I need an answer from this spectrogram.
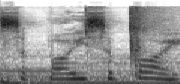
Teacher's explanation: Diftong naik menutup maju adalah oi, contohnya angin sepoi-sepoi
